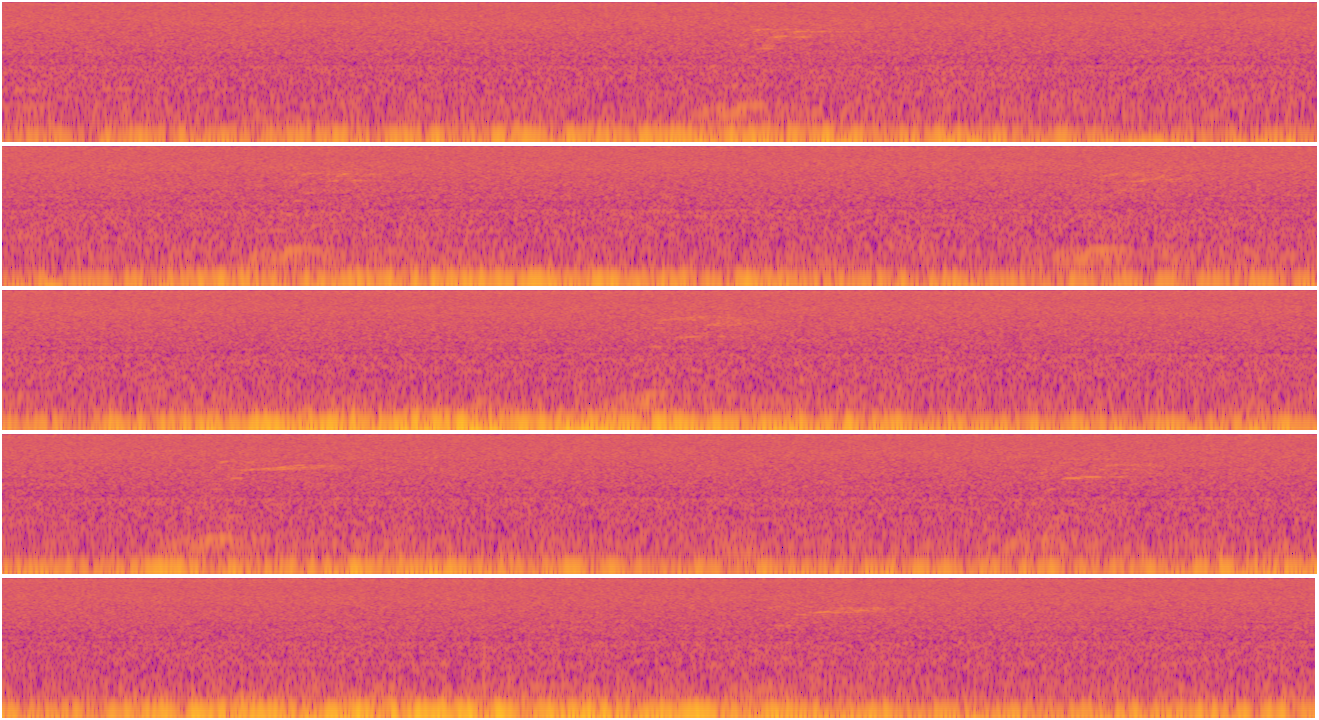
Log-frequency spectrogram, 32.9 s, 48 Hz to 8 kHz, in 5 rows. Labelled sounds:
16.5	16.7	humpback whale, 2.6 to 3.1 kHz
20.9	21.4	humpback whale, 2.0 to 2.6 kHz
25.0	25.3	humpback whale, 1.5 to 1.7 kHz
30.3	30.7	humpback whale, 2.2 to 2.8 kHz

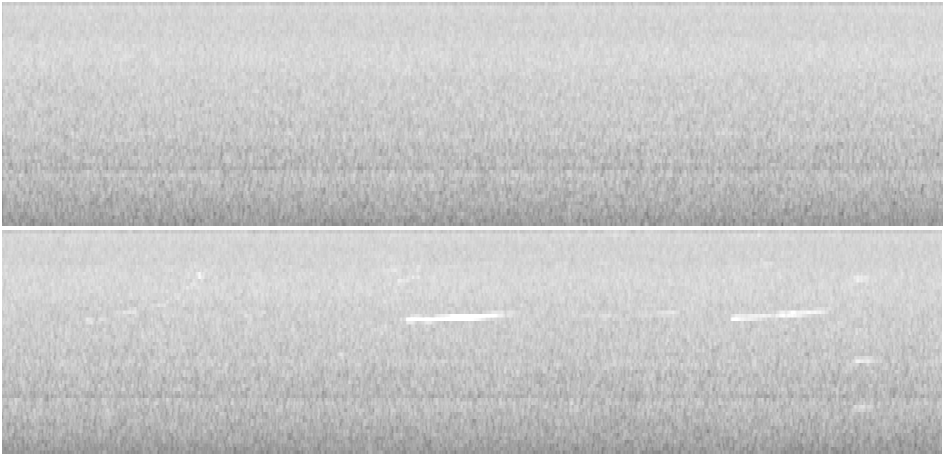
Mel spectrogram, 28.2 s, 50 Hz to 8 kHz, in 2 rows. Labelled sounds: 20.0	21.7	killer whale, Bigg's (transient), 2.2 to 4.2 kHz
24.0	24.2	killer whale, Bigg's (transient), 2.5 to 2.6 kHz
25.0	26.6	killer whale, Bigg's (transient), 2.3 to 2.8 kHz
26.9	27.2	killer whale, Bigg's (transient), 1.3 to 4.1 kHz

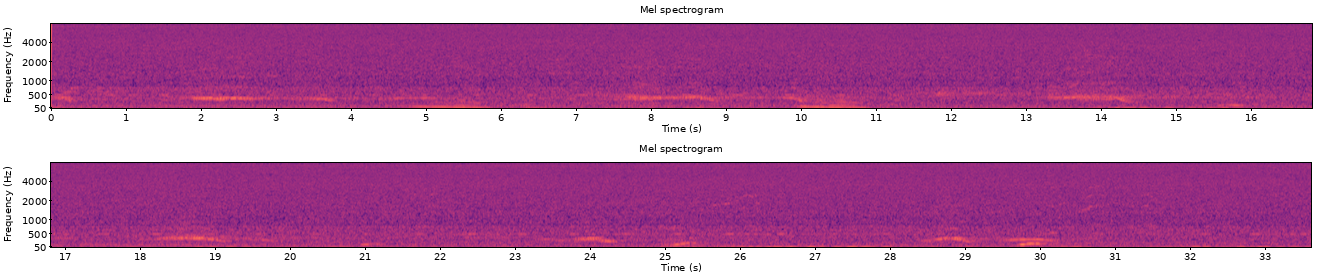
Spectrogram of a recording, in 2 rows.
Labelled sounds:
25.9	26.2	humpback whale, 2.2 to 2.5 kHz
30.5	30.8	humpback whale, 1.3 to 1.7 kHz

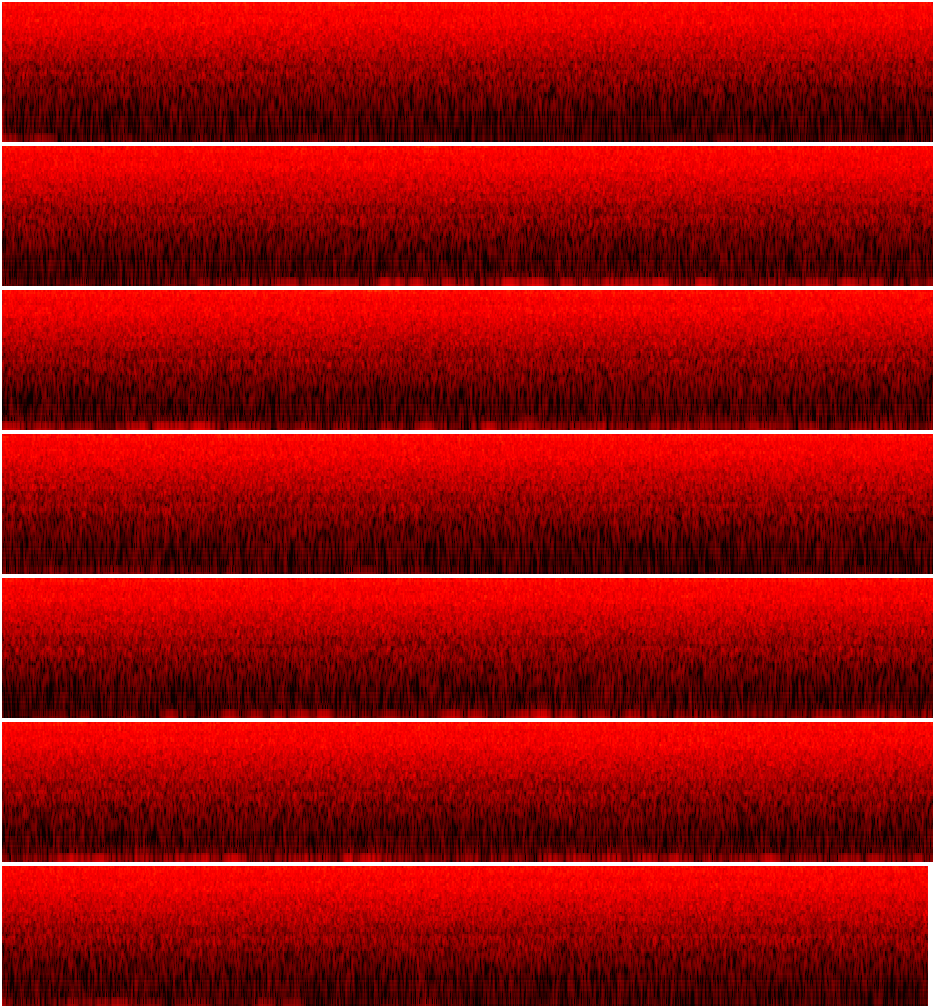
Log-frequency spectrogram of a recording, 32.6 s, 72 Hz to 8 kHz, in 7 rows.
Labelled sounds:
6.8	7.1	small unidentified odontocete, 7.5 to 7.8 kHz

